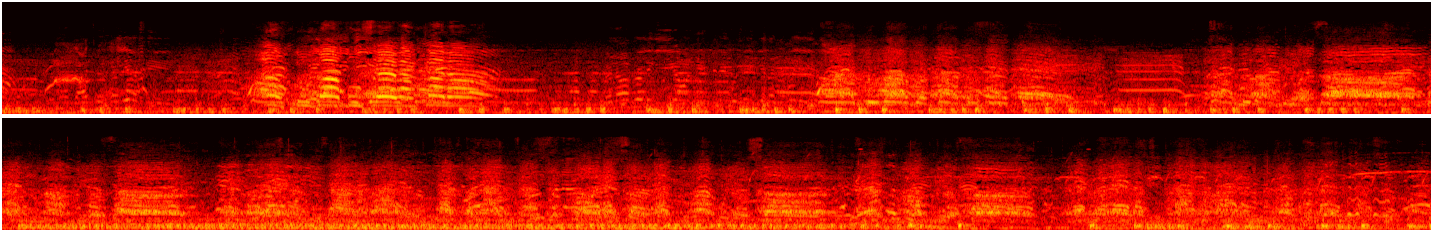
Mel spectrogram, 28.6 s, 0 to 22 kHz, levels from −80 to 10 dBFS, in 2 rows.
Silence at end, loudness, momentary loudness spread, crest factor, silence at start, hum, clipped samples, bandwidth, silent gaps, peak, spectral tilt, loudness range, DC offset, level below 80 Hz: 0 s; -27 LUFS; 12 LU; 22 dB; 0 s; none; under 0.1%; 11.5 kHz; none; -6 dBFS; -6.5 dB/octave; 7 LU; under 0.1%; -42 dBFS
